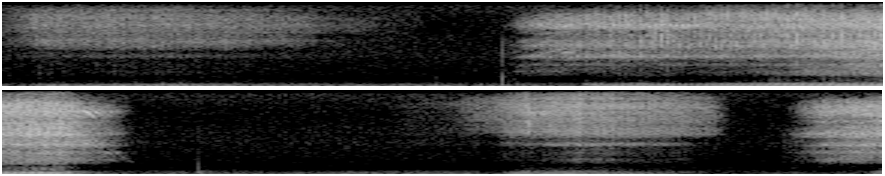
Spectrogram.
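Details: Sleeping five-month-old Pungsan puppy named Nala, kept as a pet in the United States, snoring: repeated rough, rasping snores with a whistly hiss on each breath, the loudest drawn out near the middle, separated by brief quiet pauses.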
